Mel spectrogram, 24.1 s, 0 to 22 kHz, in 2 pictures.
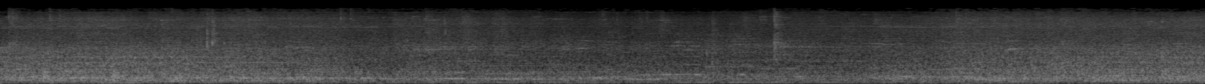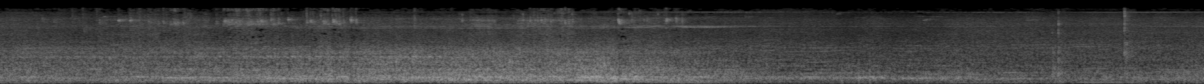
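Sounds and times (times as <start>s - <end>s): machine mechanical whir: 8.0s - 24.0s
high-pitched squeaks: 12.9s - 19.8s.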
